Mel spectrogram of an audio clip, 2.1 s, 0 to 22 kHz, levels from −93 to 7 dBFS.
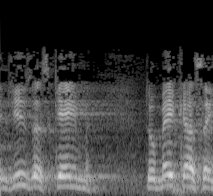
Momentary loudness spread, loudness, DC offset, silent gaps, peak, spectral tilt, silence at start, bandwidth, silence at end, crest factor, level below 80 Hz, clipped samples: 14 LU; -20 LUFS; under 0.1%; none; -2 dBFS; -3.5 dB/octave; 0 s; 7.8 kHz; 0 s; 18 dB; -56 dBFS; under 0.1%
